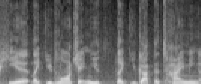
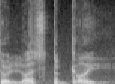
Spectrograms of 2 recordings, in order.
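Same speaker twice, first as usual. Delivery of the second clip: English words in a put-on Japanese accent. Speaker imitates the guy heard when launching a zombie game, in a Japanese accent. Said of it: "this guy in like a Japanese accent goes".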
